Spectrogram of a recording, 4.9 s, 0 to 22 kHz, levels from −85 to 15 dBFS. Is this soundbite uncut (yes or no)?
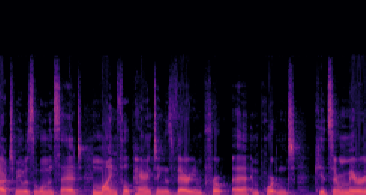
no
